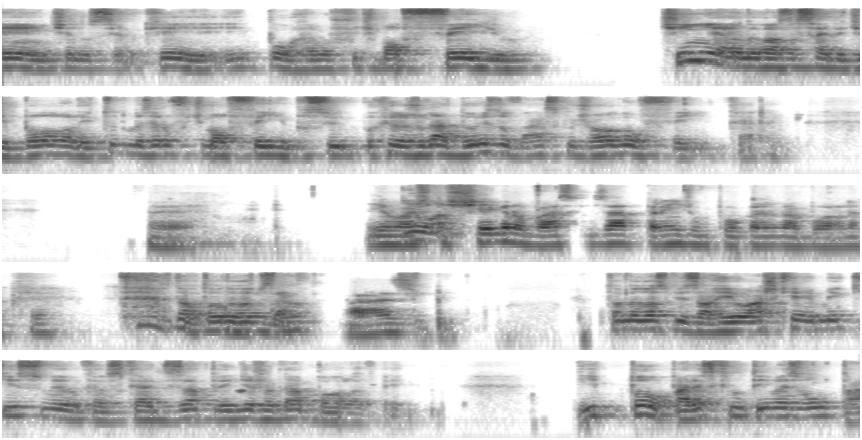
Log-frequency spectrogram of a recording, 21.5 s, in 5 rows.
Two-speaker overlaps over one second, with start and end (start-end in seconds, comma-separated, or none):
none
